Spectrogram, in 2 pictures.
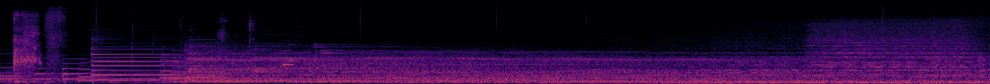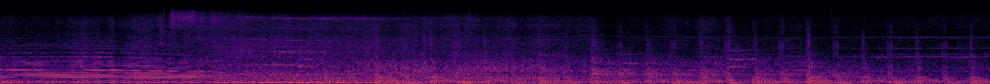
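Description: A train rumbles steadily along the tracks with a continuous low roar, while a sustained multi-tone horn blares loudly over it before fading into the ongoing rattle of the cars.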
